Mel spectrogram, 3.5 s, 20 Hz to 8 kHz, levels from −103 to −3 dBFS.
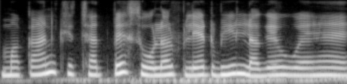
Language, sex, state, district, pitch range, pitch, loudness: Hindi, female, Jharkhand, Garhwa, 235-260 Hz, 245 Hz, -14 LUFS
